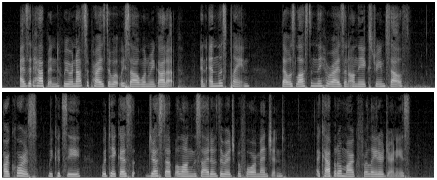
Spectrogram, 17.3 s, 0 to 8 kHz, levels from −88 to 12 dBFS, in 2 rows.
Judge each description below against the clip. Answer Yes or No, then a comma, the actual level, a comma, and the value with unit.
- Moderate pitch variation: No, narrow, 1.8 semitones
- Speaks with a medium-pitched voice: No, high, 205 Hz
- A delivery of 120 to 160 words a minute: No, average, 175 wpm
